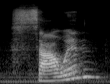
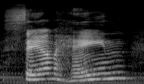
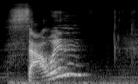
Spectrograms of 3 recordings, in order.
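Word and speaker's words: Samhain: Halloween started as an ancient Celtic tradition called sowin Salin it's it reads like Sam Hayne but it's pronounced Salin um so this was 2 000 years ago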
